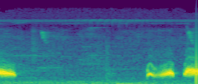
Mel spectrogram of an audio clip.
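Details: Spotted dove, used as a lure for trapping, giving low mellow coos: one at the start, then after a quiet pause a wavering coo followed quickly by another.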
